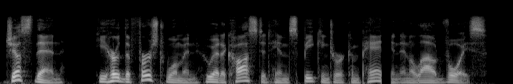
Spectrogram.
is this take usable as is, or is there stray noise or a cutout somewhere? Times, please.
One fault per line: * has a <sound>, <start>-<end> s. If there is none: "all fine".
* has a dropout, 3.8-3.9 s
